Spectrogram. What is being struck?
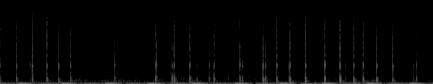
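Paperback book page edges, paper.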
